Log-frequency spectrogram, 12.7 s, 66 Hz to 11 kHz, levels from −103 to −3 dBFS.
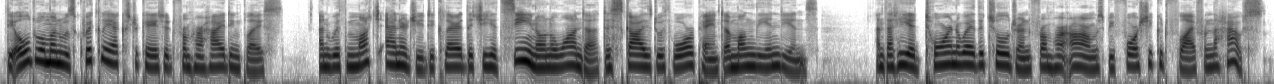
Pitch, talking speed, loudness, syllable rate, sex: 195 Hz, 210 wpm, -18 LUFS, 5.9 syllables/s, female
